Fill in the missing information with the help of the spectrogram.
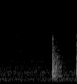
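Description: Two quick, soft sipping slurps of homemade beer being tasted from a cup, a brief pause between them, with no talking and a quiet background.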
